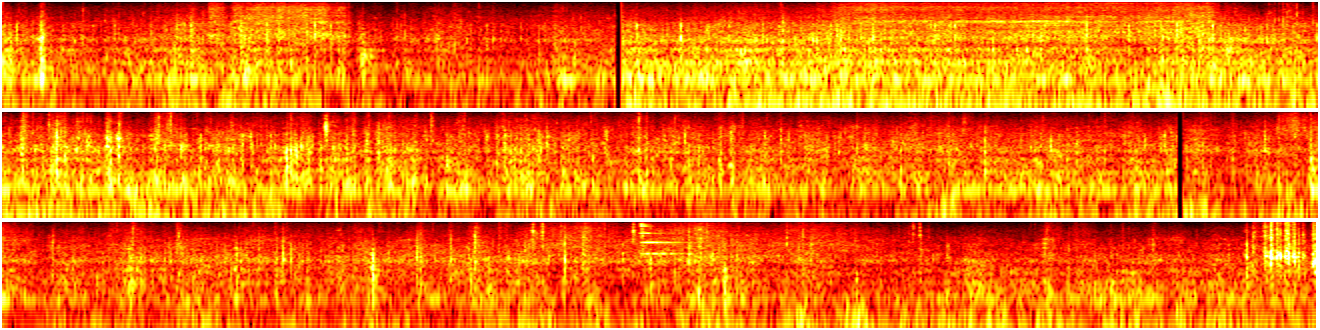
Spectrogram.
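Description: Mountain bike being ridden along a dirt trail: wind rumbling on the camera microphone, tyre noise and frequent rattling clicks from the bike, over a steady buzz.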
